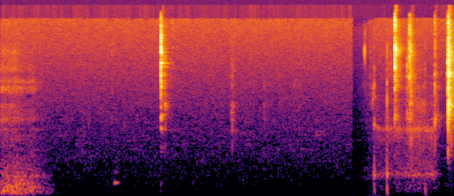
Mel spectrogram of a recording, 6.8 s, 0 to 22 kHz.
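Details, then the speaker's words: Shimano RSX A410 brifter after disassembly, degreasing and regreasing (3-speed side repaired); crisp distinct ratchet clicks in short bursts, shifter indexing cleanly and working. "all right well that's uh nice and working can't do anything more so thank you for listening"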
